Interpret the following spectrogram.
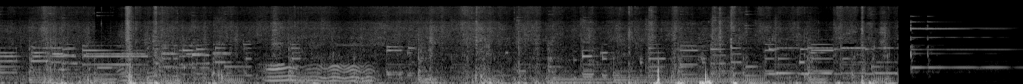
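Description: Background music with a beat and a wavering melody line, a few sharp knocks shortly before it ends. About nine seconds in the music stops and a bell-like chime sound effect rings and fades.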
